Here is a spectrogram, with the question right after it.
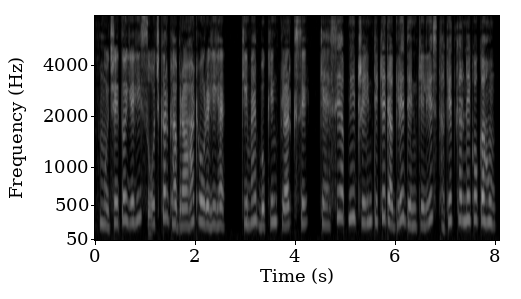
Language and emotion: Hindi, fearful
